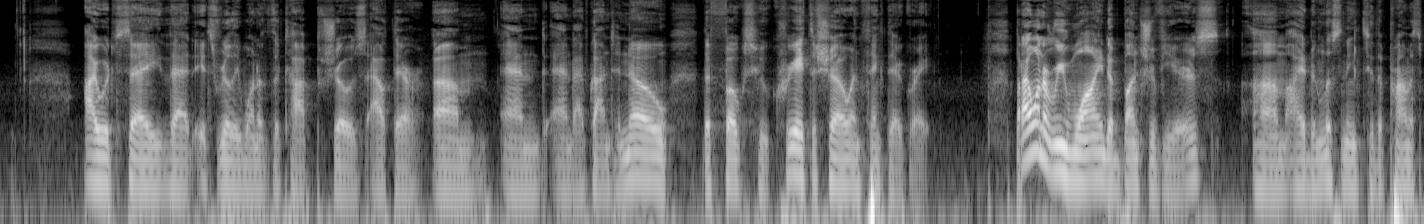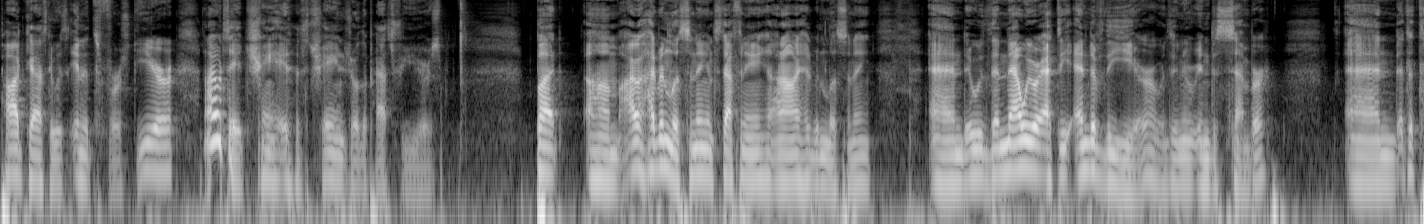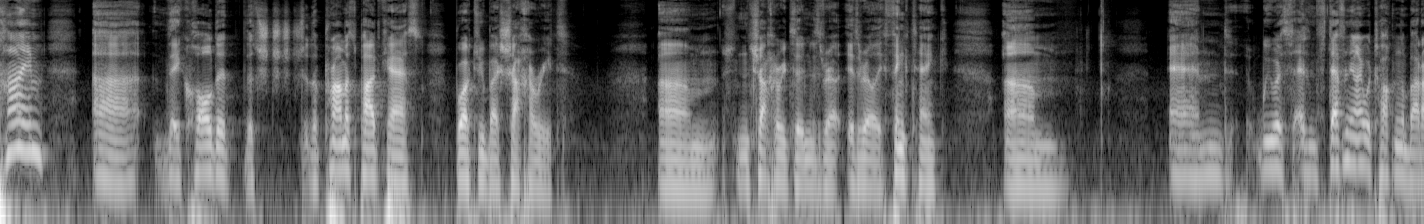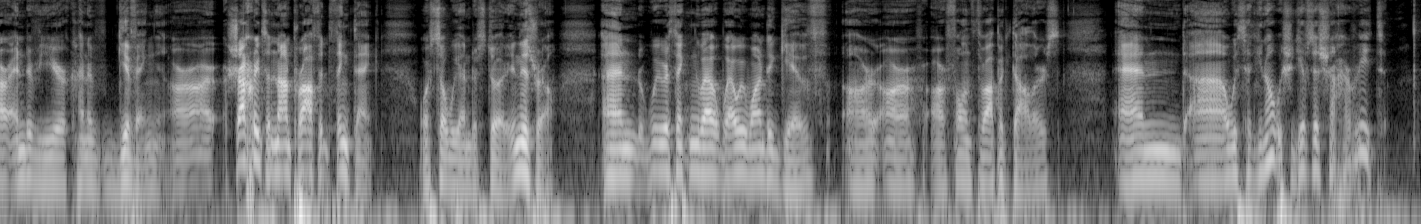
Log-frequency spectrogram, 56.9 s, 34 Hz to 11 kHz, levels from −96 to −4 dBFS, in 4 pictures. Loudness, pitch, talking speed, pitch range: -25 LUFS, 100 Hz, 185 wpm, 90-120 Hz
